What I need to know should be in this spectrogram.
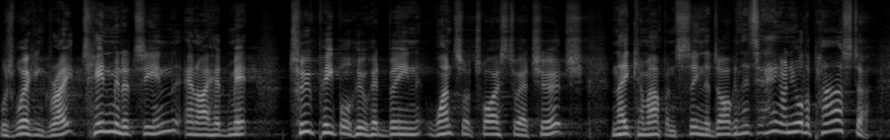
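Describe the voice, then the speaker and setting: At a fairly quick pace, a man speaks in a high, bright and sharp voice with lively intonation, captured on a very clean recording with a silent background. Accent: Australian. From Australia (Queensland, Brisbane area). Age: 40s. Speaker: pastor. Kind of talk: sermon.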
